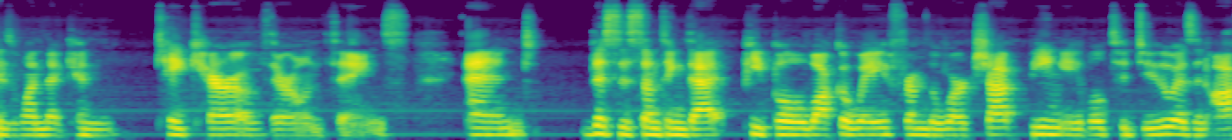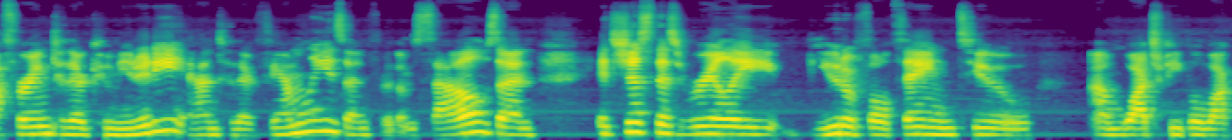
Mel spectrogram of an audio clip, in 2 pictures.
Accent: Great Lakes, United States; moved away as an adult; also born or lived in Cascadia bioregion; now in Cascadia, United States; we grew up in the Great Lakes region, and we moved 10 years ago to the Cascadia bioregion

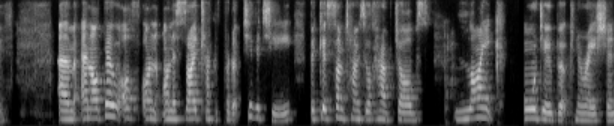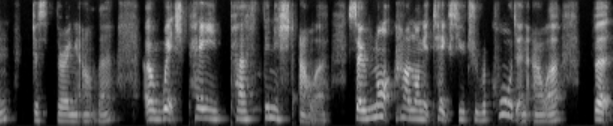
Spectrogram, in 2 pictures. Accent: Zambia; moved away; I'm from Zambia originally in Africa

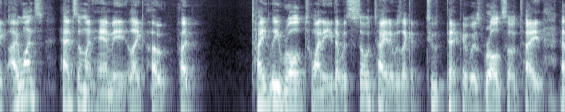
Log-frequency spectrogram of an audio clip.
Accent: Kingston, Ontario, Canada; now in Toronto, Canada; when I grew up in Kingston

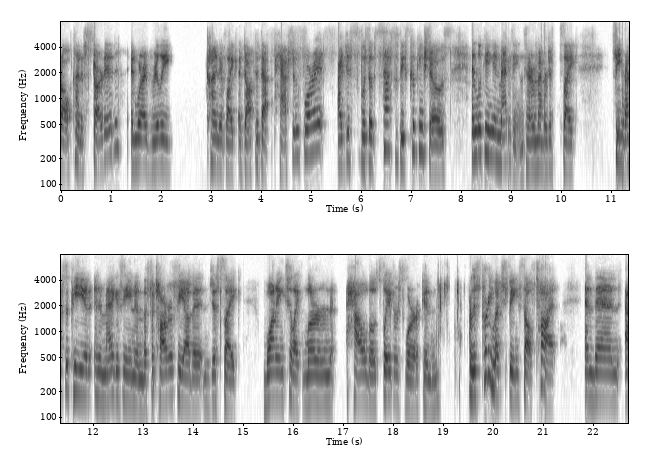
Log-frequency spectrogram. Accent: Portland, Oregon, United States; also born or lived in Seoul, South Korea; I grew up in Portland.

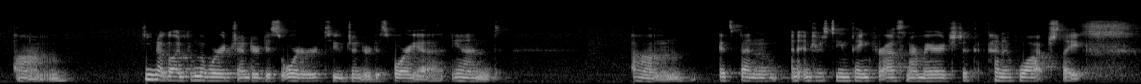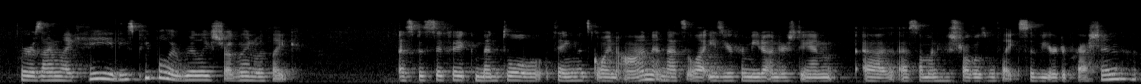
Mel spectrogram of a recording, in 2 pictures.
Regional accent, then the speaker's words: Colorado Springs, Colorado, United States; moved away as an adult; also born or lived in Texas / Alabama; now in North Dakota, United States; I am from Colorado Springs

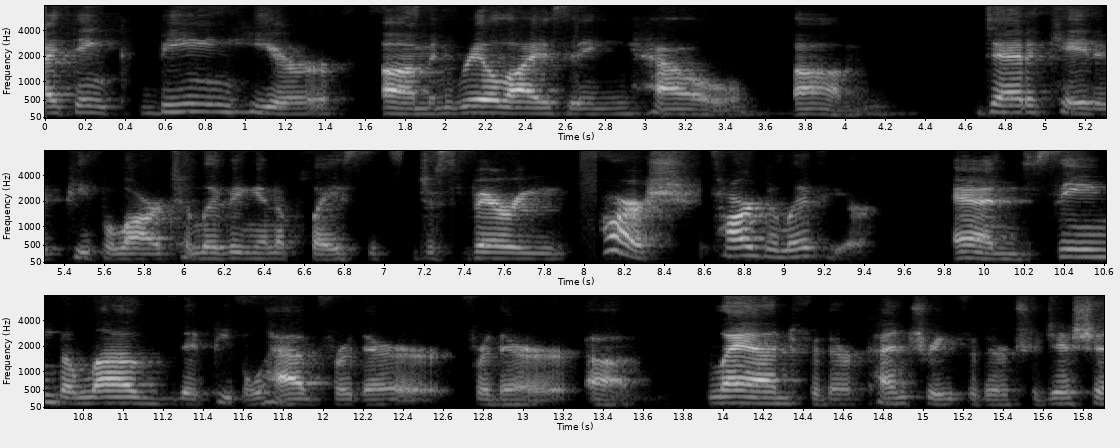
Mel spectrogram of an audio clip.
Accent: California, United States; moved away as an adult; now in Hadera, Israel; I'm originally from California

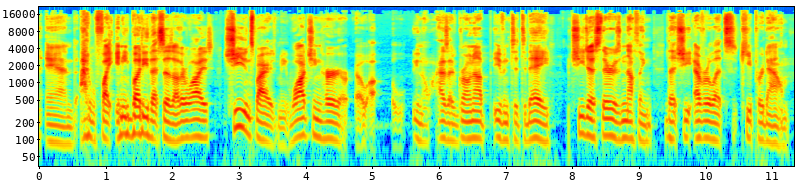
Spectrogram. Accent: Porterville, California, United States; I want to be known as the guy from Porterville, California

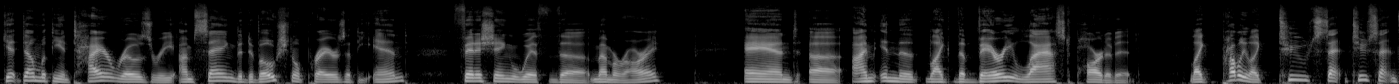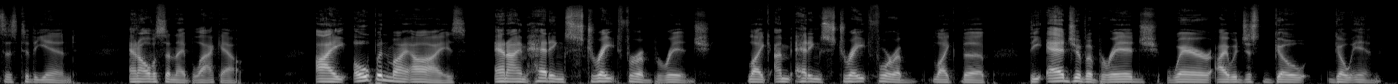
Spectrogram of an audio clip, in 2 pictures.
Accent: Mount Zion, Illinois, United States; I'm from Mount Zion, so, you know, out of the middle of nowhere.

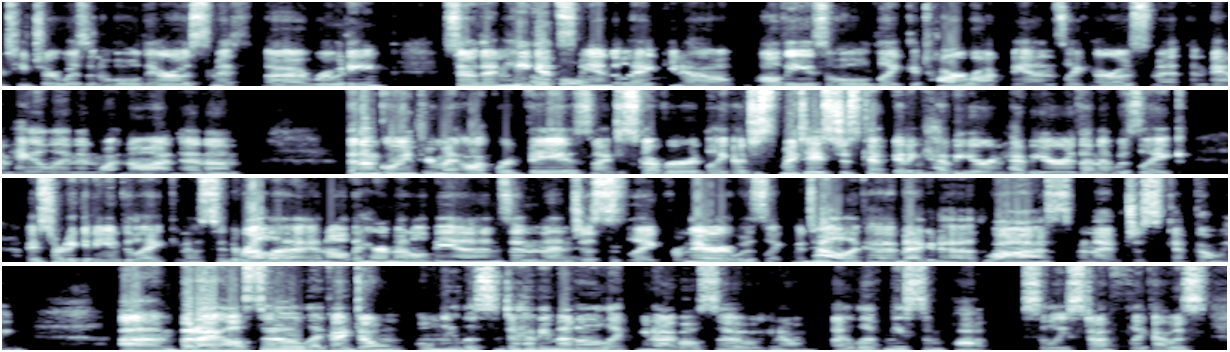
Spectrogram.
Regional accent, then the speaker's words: Maine, United States; My mom was Canadian and I grew up in Maine

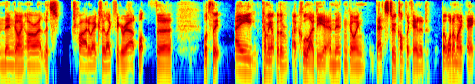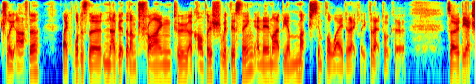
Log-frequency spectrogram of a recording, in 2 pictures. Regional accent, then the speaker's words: Adelaide, South Australia, Australia; moved away; I'm from Adelaide in South Australia, and there were no like game design courses or anything like that. So the closest thing I had was computer science at the University of Adelaide

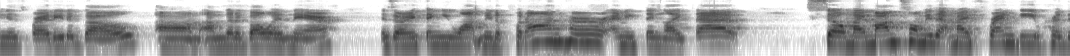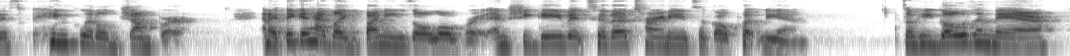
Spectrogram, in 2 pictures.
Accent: Long Island, New York, United States; also born or lived in Bronx, New York; now in Maryland, United States; I was born in the Bronx, and then I grew up on Long Island

